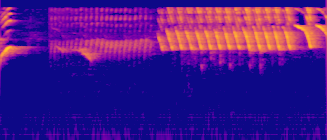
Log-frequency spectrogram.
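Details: Canary singing to make other canaries respond; a sharp whistled note and soft low warbling give way to a fast, rhythmic trill of buzzy repeated syllables ending with a rising sweep.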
